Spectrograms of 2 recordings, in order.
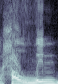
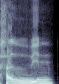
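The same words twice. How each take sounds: First: "hazzin" with a thick, emphatic zz; heavy-zha reading of "hazzin"; correct heavy zha. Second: "hazzin" thinned to "hadzin"; mistaken thin dhal. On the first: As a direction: darken and hold the zz in "hazzin". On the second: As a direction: lighten the zz in "hazzin" to a tongue-tip dh. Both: Shown as a demonstration.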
